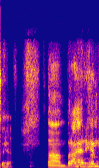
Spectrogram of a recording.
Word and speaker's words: Sahith: Like last week, I thought fucking Sahith Thagala. Apparently, that's how you say it now. It's Sahith. He came out and said it's Sahith.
